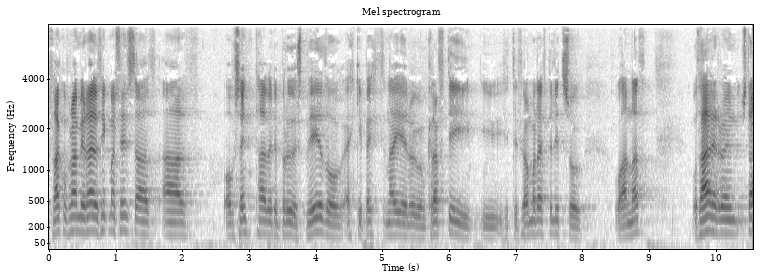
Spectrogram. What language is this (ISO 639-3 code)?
isl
